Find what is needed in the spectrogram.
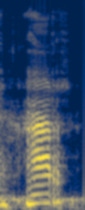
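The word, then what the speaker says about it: her: এখানে দেখো ই আর, তারপরে ই আর, ই আর, ই আর, এইচ ই আর, হার, ঠিক আছে?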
